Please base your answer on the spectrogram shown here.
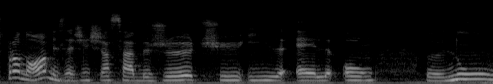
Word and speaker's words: je: Porque o je, eu, né, você pronuncia com um E fechado.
